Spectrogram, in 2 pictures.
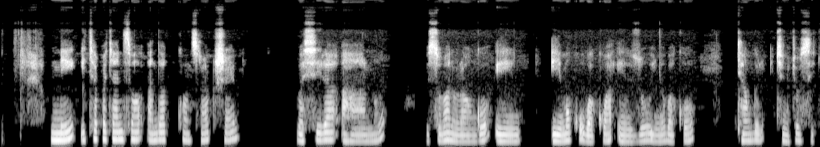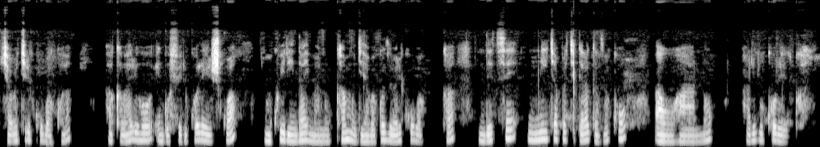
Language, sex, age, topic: Kinyarwanda, female, 25-35, government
